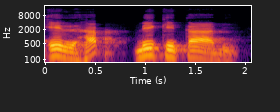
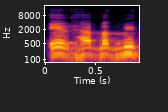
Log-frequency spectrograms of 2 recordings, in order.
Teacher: di awal ayat 28 kalau sendirian misalnya izhab ada qalqalahnya tapi karena disitu di depannya bertemu dengan ba atau bertemu dengan huruf yang sama maka qalqalahnya hilang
